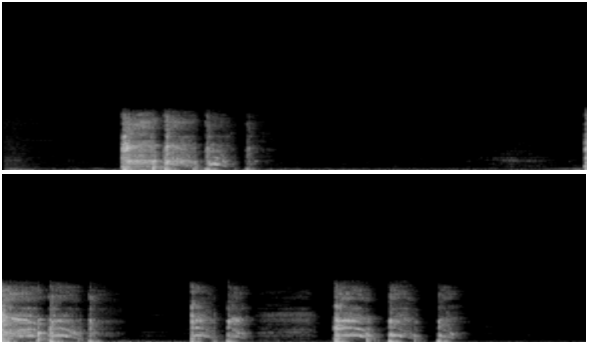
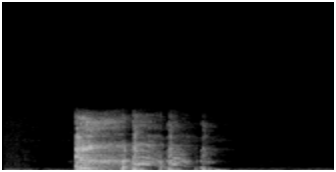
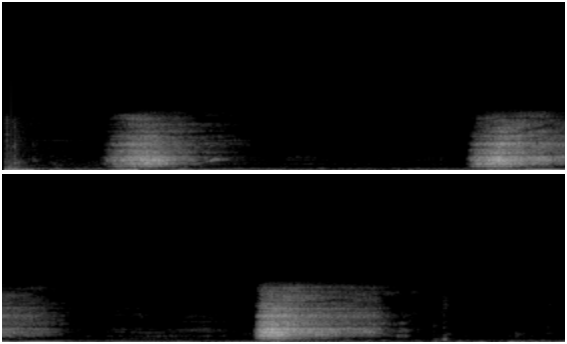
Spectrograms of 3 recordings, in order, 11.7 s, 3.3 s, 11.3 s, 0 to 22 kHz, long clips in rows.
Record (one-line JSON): {"three_cough_length": "11.7 s", "three_cough_amplitude": 31795, "three_cough_signal_mean_std_ratio": 0.41, "cough_length": "3.3 s", "cough_amplitude": 30319, "cough_signal_mean_std_ratio": 0.45, "exhalation_length": "11.3 s", "exhalation_amplitude": 10407, "exhalation_signal_mean_std_ratio": 0.48, "survey_phase": "alpha (2021-03-01 to 2021-08-12)", "age": "18-44", "gender": "Male", "wearing_mask": "No", "symptom_none": true, "smoker_status": "Never smoked", "respiratory_condition_asthma": false, "respiratory_condition_other": false, "recruitment_source": "REACT", "submission_delay": "1 day", "covid_test_result": "Negative", "covid_test_method": "RT-qPCR"}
